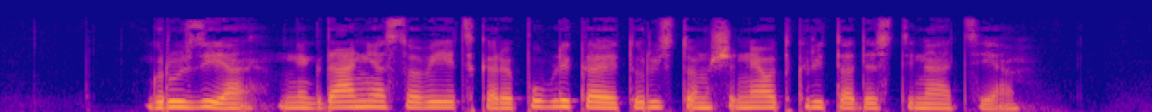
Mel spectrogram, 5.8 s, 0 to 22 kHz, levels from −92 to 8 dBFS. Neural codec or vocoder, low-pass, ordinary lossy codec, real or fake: autoencoder, 48 kHz, 128 numbers a frame, DAC-VAE, trained on Japanese speech; 19.8 kHz; MP3, 48 kbps; fake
